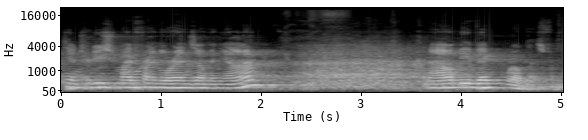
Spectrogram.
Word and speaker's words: Mignogna: hair like what's that my name is vic Mignogna manana my mom still can't pronounce that name right a lot of people don't get it right but it's Italian so there's cheese in the middle there you know you just exactly like lasagna but oh yeah mid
